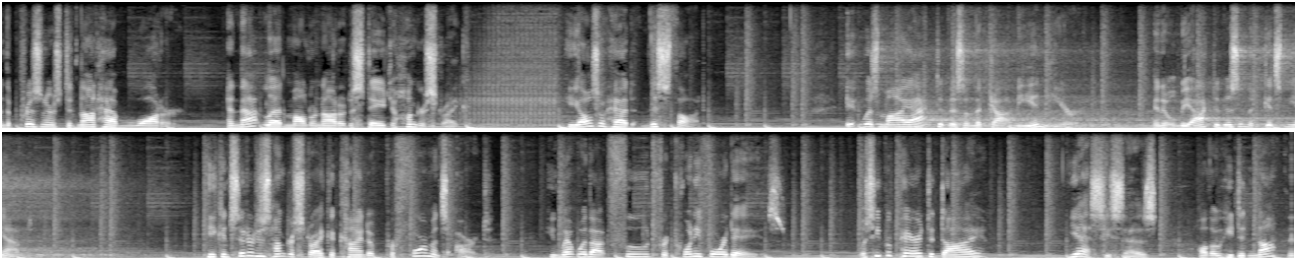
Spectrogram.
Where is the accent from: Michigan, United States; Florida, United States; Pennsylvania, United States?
Michigan, United States; Ann Arbor; When I was growing up in Ann Arbor, Michigan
